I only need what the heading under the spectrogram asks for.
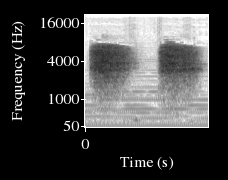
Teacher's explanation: O mineiro, o final T com I, a gente vai usar o fonema ch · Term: característica do mineiro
